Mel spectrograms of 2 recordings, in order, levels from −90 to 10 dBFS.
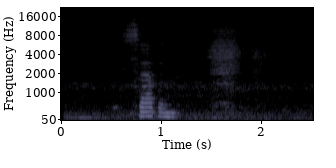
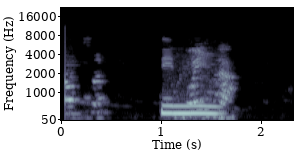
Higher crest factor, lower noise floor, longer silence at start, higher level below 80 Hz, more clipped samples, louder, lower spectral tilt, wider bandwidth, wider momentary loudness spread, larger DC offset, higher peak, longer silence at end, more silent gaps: first, 20 dB vs 14 dB; second, -73 dBFS vs -79 dBFS; about the same, 0.05 s vs 0.05 s; second, -82 dBFS vs -56 dBFS; neither; second, -54 LUFS vs -20 LUFS; second, -5.5 dB/octave vs -7 dB/octave; first, 16 kHz vs 7.2 kHz; about the same, 20 LU vs 19 LU; neither; second, -36 dBFS vs -8 dBFS; second, 0 s vs 0.6 s; neither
